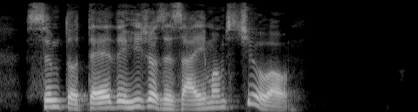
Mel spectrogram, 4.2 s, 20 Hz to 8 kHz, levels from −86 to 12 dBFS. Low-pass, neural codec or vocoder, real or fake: 7.2 kHz; none; real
